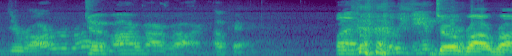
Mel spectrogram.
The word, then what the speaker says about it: Durarara: How do you pronounce Durarara? Durarara.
